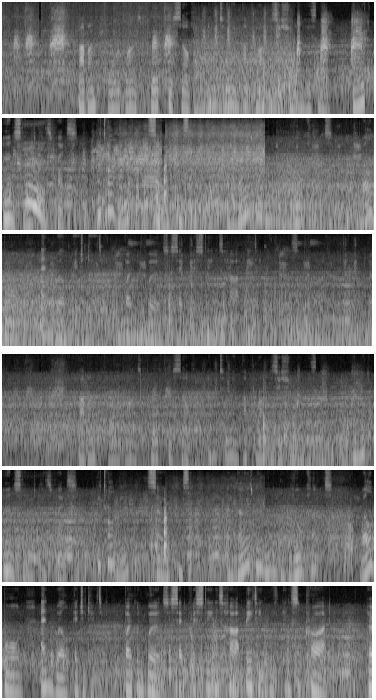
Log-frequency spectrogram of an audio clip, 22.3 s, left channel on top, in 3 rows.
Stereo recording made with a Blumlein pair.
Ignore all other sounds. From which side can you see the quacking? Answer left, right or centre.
left.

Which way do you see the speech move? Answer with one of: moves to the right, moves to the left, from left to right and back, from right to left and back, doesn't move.
moves to the right.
